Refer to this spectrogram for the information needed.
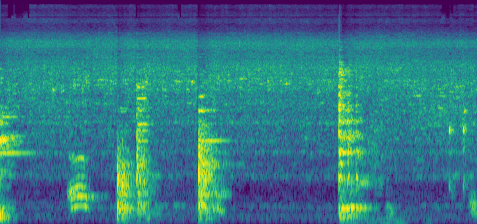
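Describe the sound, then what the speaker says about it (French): Sausages frying in hot oil give a steady sizzle, broken by a few sharp bursts of louder crackling as they are stirred, with occasional clinks of a utensil against the pan. "on va faire revenir nos saucisses dans de l'huile"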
